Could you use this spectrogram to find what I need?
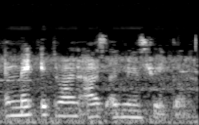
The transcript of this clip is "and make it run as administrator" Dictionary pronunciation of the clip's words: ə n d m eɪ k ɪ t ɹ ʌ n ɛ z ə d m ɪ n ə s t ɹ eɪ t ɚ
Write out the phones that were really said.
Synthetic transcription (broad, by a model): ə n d m eɪ k ɪ t ɹ ʌ n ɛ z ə d m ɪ n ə s t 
